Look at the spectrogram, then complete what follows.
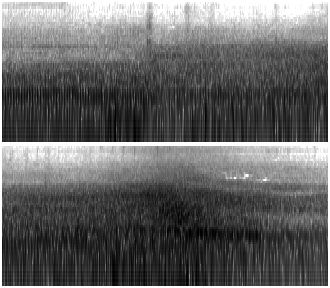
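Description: Road traffic: an engine hum that fades over the first few seconds, then a vehicle passing close by, its noise rising to a peak about five seconds in and dying away.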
